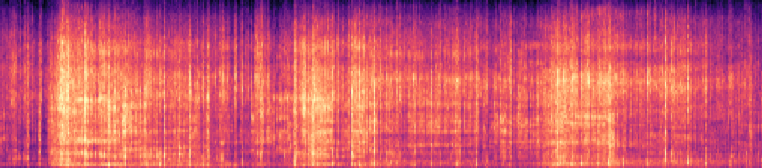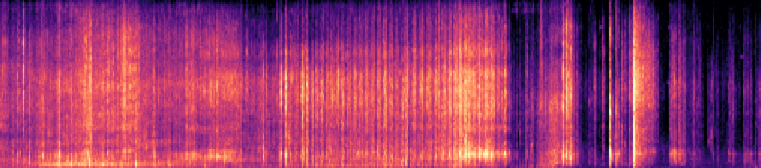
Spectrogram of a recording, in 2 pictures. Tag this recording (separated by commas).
Vehicle, Skateboard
